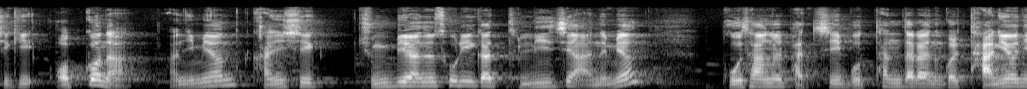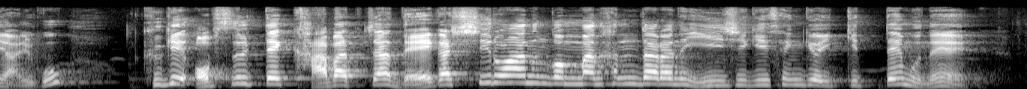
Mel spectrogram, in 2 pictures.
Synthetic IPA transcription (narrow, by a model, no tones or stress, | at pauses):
iɡiʌ̰p̚k͈ʌna̰ːɲimjʌnkwanɕʰik̚t͡ɕumbiɦanɯnsʰoɾiɡatɯʎːid͡ʑia̰nɯmjʌn | posʰaŋɯɭpat͡ɕ͈imotʰandaɾanɯnɡʌɭtaŋjʌɲia̰ɭɡo | kɯɡe̞ʔʌp̚s͈ɯɭt͈e̞kabat̚t͡ɕ͈ane̞ɡaɕʰiɾoɦanɯnɡʌnmanhandaɾanɯninɕʰiɡisʰe̞ŋɡjʌit̚k͈it͈e̞mune̞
